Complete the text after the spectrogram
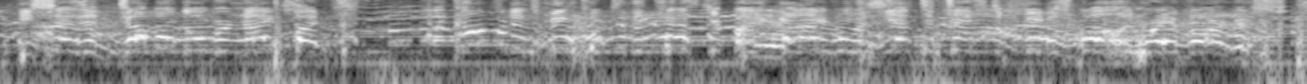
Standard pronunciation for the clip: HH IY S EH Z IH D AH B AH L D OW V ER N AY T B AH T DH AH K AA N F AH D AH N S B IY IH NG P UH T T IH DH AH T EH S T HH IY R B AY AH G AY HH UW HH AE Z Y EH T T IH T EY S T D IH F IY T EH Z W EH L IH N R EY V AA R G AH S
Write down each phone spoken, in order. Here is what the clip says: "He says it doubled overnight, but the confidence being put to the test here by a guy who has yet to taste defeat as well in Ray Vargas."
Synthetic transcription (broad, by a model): HH IY S EH Z IH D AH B L D OW V ER N AY T B AH T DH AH K AA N F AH D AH N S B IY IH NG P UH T T IH DH AH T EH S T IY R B AY AH G AY HH UW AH Z Y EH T T IH T EY S T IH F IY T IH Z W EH L IH N R EY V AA R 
